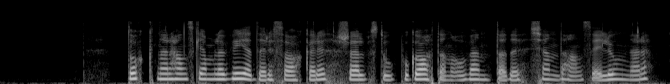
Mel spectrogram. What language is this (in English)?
Swedish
